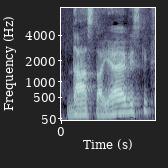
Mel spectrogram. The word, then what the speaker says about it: Dostoiévski: de Assis, falamos sobre Fyodor Dostoiévski, ou como se diz na pronúncia original, Dostoiévski.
